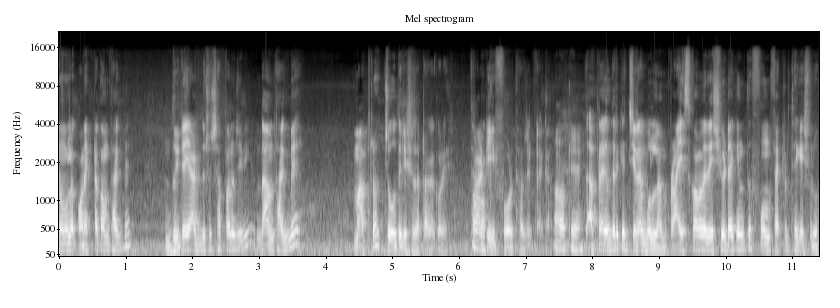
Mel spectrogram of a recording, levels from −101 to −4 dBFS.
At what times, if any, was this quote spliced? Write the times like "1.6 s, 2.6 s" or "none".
none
